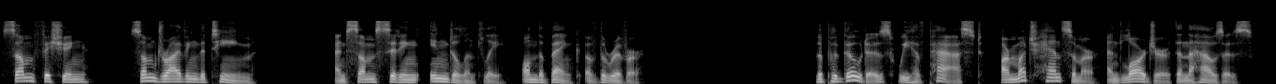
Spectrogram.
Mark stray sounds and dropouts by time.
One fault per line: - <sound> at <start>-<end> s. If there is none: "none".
none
